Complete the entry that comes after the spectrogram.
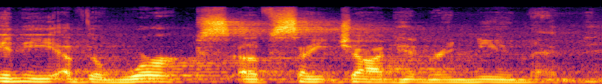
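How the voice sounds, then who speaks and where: A man at a fairly slow pace amid noticeable background noise and audible room echo. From US South, Mississippi. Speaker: priest and seminary professor. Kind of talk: lecture. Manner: animated.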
